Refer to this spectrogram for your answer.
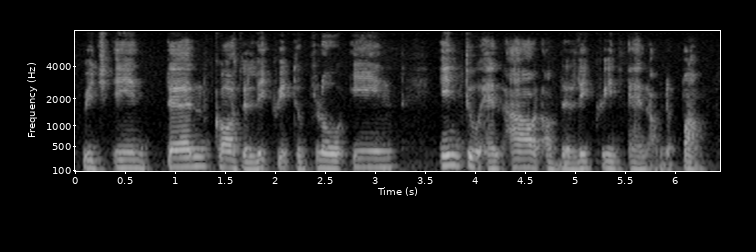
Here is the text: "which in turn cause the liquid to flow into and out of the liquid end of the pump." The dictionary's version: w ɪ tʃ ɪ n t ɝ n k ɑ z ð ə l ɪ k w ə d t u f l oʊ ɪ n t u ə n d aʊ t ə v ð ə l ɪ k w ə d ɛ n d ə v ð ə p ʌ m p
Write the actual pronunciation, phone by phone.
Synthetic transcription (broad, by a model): w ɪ tʃ ɪ n t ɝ n k ɑ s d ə l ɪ k w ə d t u f l oʊ ɪ n t u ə n aʊ t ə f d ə l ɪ k w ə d ɛ n ə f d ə p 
